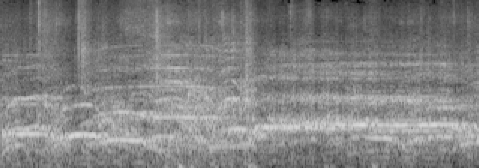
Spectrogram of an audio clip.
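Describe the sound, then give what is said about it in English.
A large audience at a DCU animated panel screams and cheers in a dense, sustained roar, with high-pitched shrieks and whoops rising above the steady din for several seconds. “Everybody that just screamed has pre-ordered Batman Year One, right?”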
